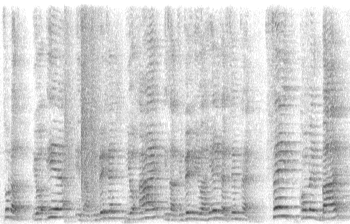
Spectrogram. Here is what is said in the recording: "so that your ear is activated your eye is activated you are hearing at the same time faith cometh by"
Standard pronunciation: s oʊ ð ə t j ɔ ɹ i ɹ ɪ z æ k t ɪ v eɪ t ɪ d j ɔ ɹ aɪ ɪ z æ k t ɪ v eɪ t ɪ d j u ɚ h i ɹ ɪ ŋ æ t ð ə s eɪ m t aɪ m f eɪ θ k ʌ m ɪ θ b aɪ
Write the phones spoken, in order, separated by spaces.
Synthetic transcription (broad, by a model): s oʊ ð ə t j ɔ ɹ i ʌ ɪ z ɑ k t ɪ v eɪ t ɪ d j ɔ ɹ aɪ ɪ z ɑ k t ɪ v eɪ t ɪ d j u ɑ h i ɪ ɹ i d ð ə s eɪ m t aɪ m f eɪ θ k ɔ m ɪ t b aɪ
